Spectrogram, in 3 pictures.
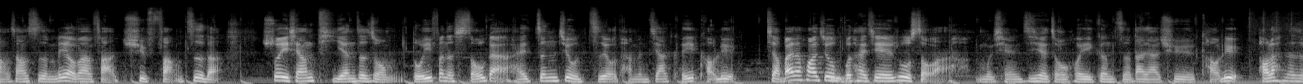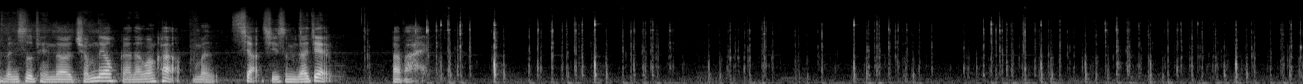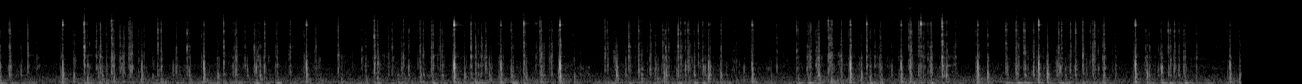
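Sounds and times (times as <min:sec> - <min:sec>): keyboard typing: 0:16.6 - 0:38.5.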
